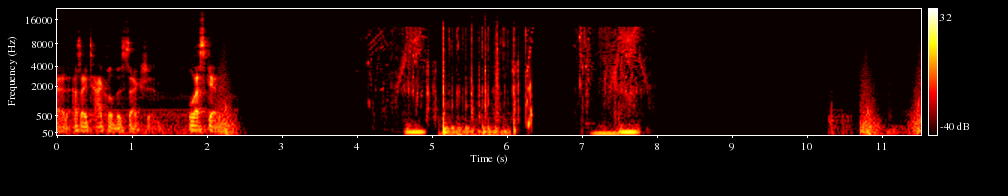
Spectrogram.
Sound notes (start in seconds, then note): 5.1 keyboard rattling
